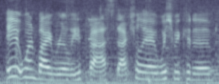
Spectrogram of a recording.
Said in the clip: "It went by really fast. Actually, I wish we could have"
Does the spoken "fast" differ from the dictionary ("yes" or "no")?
no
